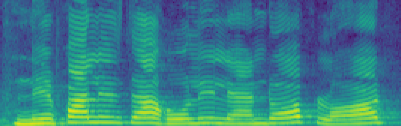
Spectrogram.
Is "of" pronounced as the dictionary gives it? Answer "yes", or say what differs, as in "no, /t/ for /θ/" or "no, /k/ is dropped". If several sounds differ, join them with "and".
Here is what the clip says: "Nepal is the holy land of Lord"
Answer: no, /p/ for /v/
